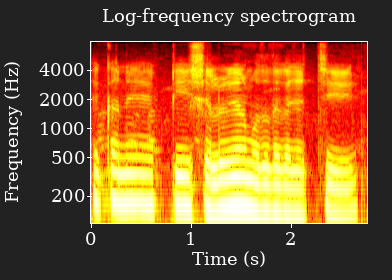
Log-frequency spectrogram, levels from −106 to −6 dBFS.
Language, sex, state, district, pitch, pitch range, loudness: Bengali, male, Assam, Hailakandi, 150 Hz, 130-165 Hz, -14 LUFS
